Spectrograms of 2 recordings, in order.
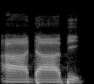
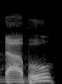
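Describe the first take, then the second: First: The word ends in the vowel i. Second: The word ends in the vowel u. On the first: It follows an omitted 'look at'. "boleh dibaca adabi" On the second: It is the predicate of an omitted 'this'. "Boleh dibaca adabu"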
